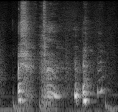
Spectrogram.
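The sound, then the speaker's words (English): A fairly loud fit of coughing: four or five quick, harsh bursts in an uneven rhythm, with no talking around them. “Excuse me, I coughed.”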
